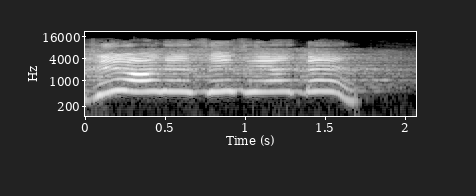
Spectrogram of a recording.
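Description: A high-pitched voice singing a quick string of chemical element names to music; the sung phrase breaks off near the end.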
